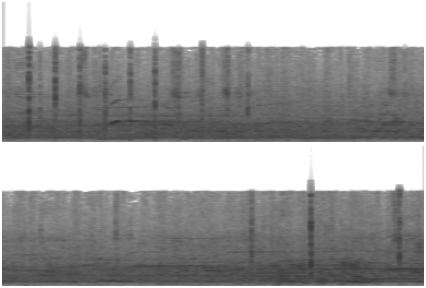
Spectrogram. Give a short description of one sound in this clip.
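Players clap their hands.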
